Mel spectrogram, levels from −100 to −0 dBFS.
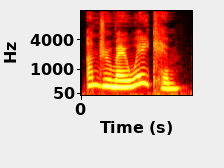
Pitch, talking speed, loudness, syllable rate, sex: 255 Hz, 215 wpm, -17 LUFS, 5.1 syllables/s, female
